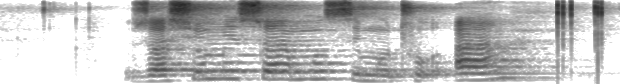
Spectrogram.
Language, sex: Venda, female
